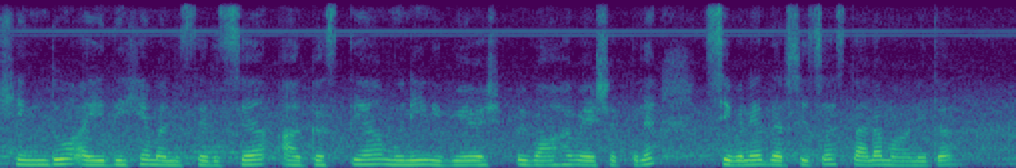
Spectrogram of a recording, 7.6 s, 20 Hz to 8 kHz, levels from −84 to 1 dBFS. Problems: constant background noise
